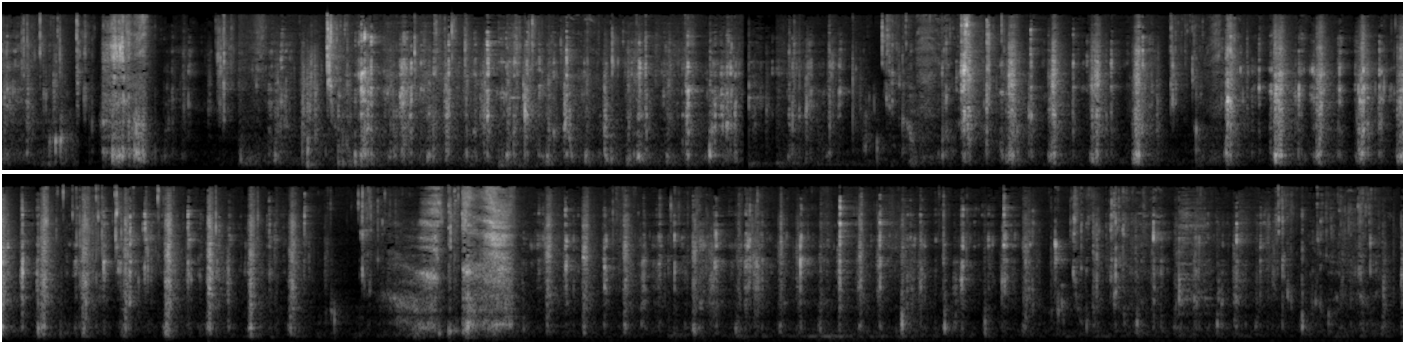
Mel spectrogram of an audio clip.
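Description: Close-miked eating sounds: rapid crunching and wet chewing of cubed radish kimchi (kkakdugi) with pork-bone soup and rice. A louder, longer noisy sound of about a second comes about two-thirds of the way through.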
